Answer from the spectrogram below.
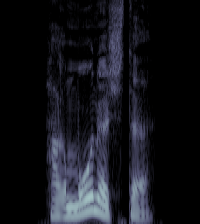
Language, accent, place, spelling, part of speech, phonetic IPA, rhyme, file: German, Germany, Berlin, harmonischste, adjective, [haʁˈmoːnɪʃstə], -oːnɪʃstə, De-harmonischste.ogg
- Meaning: inflection of harmonisch: 1. strong/mixed nominative/accusative feminine singular superlative degree 2. strong nominative/accusative plural superlative degree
